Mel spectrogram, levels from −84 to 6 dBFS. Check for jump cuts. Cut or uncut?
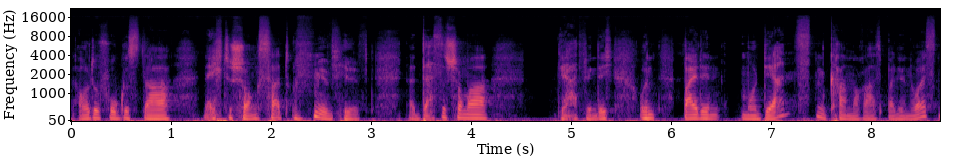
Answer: cut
